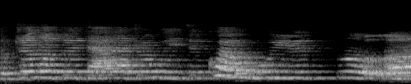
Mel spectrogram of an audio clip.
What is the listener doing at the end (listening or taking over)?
taking over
